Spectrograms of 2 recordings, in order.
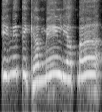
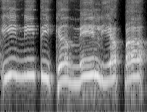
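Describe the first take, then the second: First: Said in the usual way. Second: "miliar" drawn out slow with a rising pull; slow right down and lean on "miliar"; stress on miliar. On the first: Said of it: "contrasting repetition". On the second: Shown as a demonstration. Pastor drives home the huge loss, stressing "miliar". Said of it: "slowed climactic repetition".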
